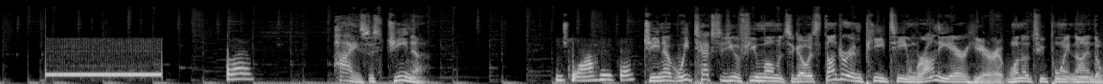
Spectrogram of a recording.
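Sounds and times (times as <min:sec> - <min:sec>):
phone call ringing: 0:00.4 - 0:01.6
phone dial tone: 0:00.4 - 0:01.7
speech: 0:02.3 - 0:02.6, 0:03.4 - 0:04.4, 0:05.5 - 0:11.0.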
